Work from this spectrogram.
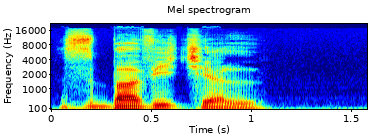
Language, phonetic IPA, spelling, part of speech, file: Polish, [zbaˈvʲit͡ɕɛl], Zbawiciel, proper noun, Pl-Zbawiciel.ogg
